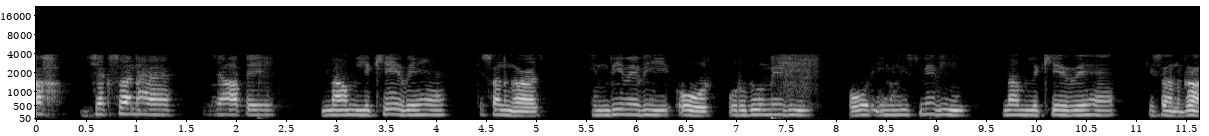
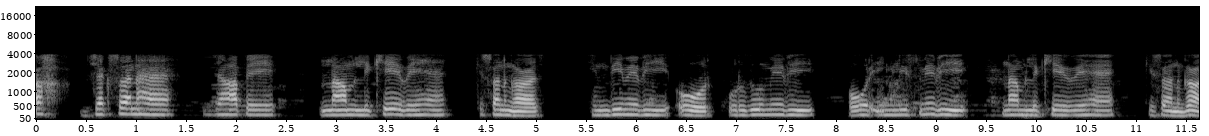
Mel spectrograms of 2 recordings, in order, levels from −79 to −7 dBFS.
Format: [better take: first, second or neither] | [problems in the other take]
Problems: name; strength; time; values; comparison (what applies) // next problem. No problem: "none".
second | noise reduction (neural mask model DeepFilterNet 3)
